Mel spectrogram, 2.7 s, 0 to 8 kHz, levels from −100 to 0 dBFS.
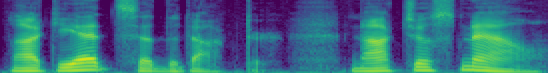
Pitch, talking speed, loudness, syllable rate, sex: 105 Hz, 175 wpm, -17 LUFS, 3.9 syllables/s, male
